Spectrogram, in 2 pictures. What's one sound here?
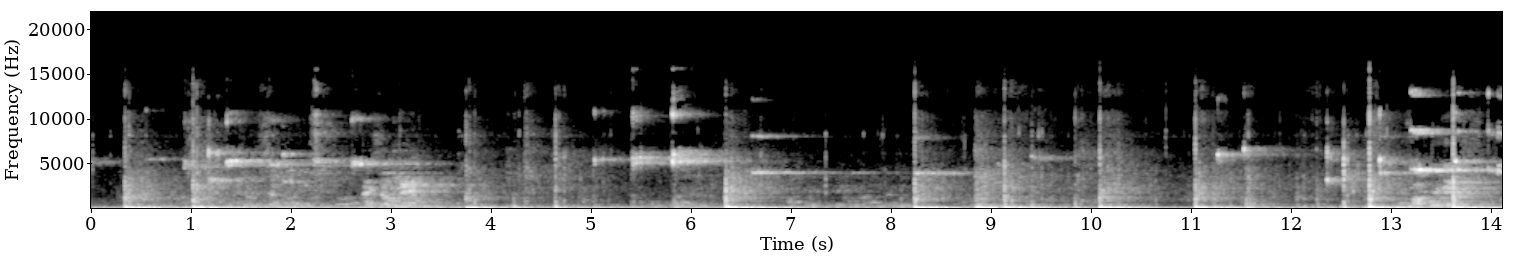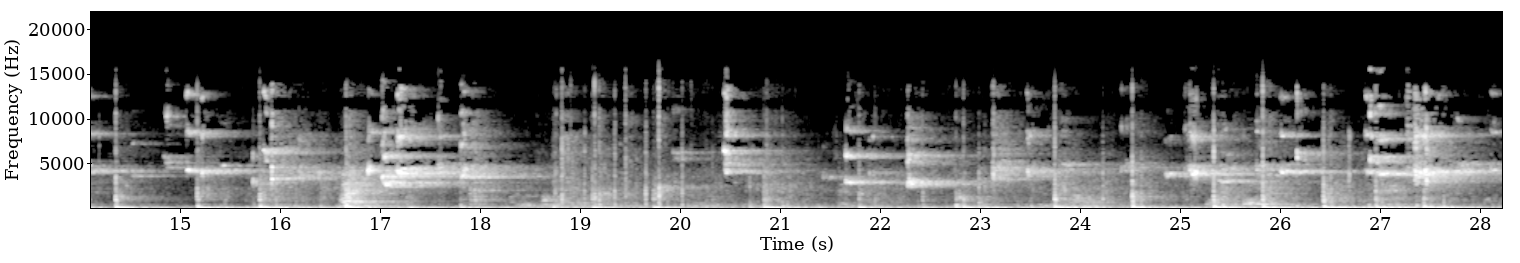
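Basketballs bounce on a wooden floor in a large echoing gym.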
